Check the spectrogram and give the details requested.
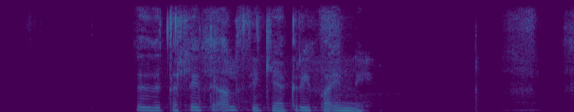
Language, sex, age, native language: Icelandic, female, 30-39, Icelandic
